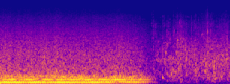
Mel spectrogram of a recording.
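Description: A motorboat engine drones steadily.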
